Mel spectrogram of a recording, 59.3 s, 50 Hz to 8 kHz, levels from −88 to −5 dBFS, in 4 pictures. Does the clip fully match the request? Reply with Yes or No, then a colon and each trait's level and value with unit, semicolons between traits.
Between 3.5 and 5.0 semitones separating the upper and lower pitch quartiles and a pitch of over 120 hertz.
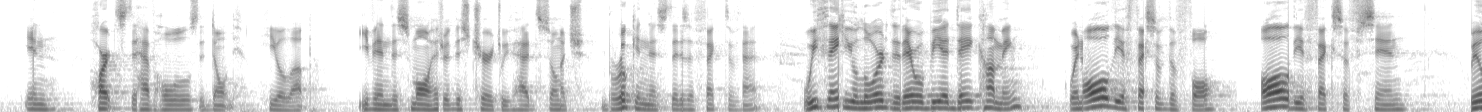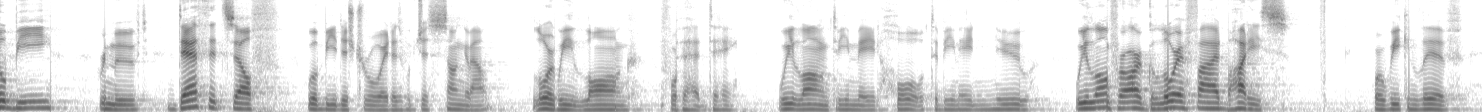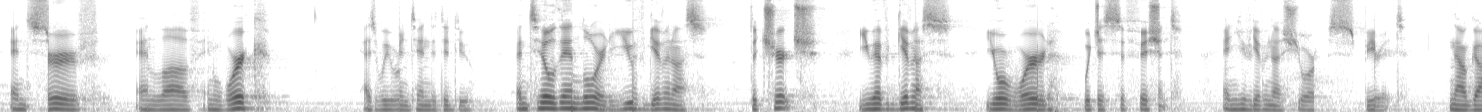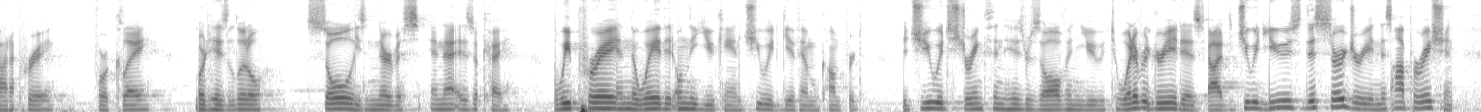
No: average, 3.1 semitones; low, 130 Hz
